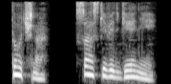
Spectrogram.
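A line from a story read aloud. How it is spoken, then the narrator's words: Adoring coo. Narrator (Russian): проворковала она с обожанием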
